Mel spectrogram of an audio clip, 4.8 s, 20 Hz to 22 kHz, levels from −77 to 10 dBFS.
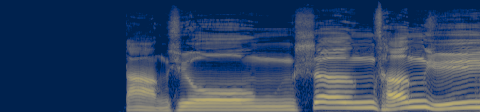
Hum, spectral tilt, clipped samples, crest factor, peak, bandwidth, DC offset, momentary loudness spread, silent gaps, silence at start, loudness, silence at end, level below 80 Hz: none; -5.5 dB/octave; under 0.1%; 16 dB; -2 dBFS; 18 kHz; under 0.1%; 8 LU; none; 1.25 s; -16 LUFS; 0 s; -60 dBFS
